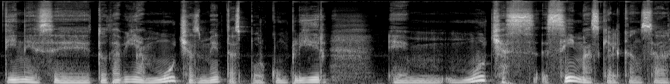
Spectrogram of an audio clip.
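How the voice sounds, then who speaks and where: A man with a very deep, low pitch speaks very slowly and somewhat breathily, with ordinary pitch variation. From Ecuador, Cuenca. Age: 40s. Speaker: podcaster on personal growth. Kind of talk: motivational monologue. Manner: unscripted, with frequent hesitations.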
